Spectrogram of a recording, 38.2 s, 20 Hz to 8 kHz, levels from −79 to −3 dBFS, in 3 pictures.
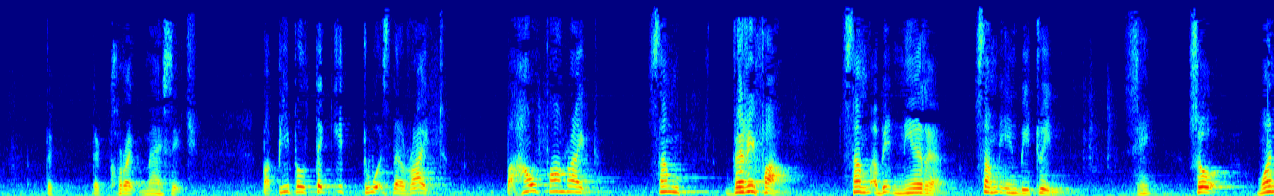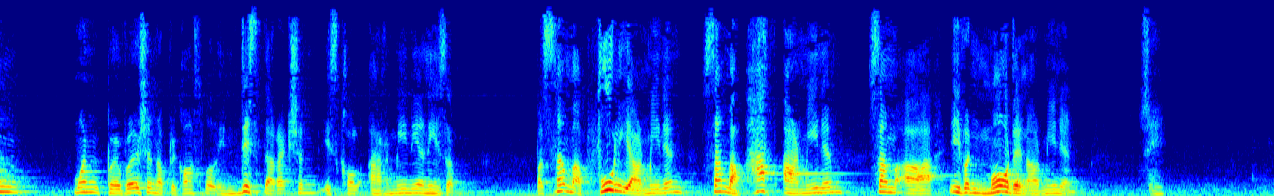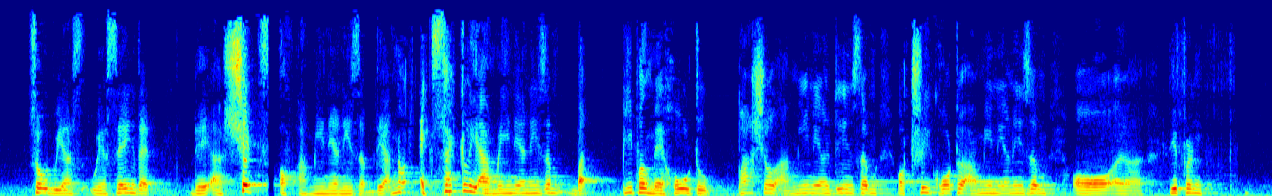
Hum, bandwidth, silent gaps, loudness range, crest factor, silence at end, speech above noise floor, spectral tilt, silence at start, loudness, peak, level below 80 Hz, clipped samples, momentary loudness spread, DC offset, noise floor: none; 8 kHz; none; 6 LU; 20 dB; 0.05 s; 26 dB; -6.5 dB/octave; 0.4 s; -24 LUFS; -4 dBFS; -52 dBFS; under 0.1%; 15 LU; under 0.1%; -49 dBFS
